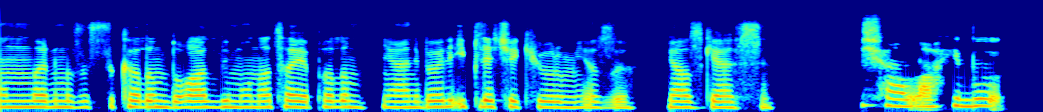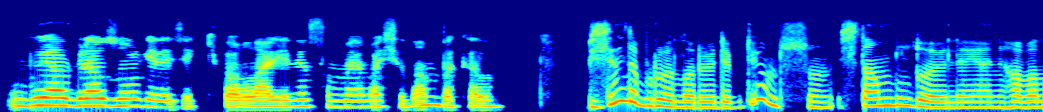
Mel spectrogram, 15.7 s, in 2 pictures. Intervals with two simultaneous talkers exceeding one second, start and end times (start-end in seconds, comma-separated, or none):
none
